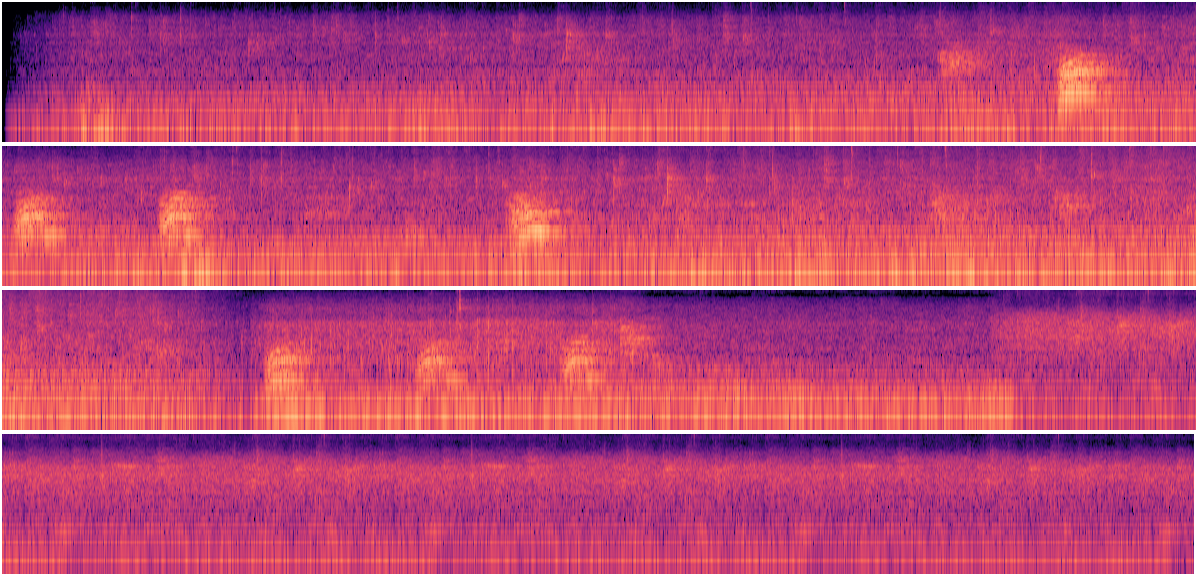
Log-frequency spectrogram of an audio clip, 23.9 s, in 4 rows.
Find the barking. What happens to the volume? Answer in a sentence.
The loudness of the barking goes down, then up.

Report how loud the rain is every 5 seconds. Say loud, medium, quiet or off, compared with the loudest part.
medium, loud, loud, loud, loud.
